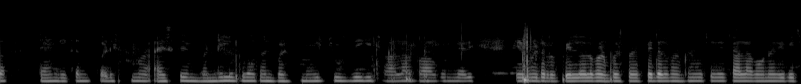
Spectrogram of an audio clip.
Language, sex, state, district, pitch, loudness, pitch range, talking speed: Telugu, female, Andhra Pradesh, Anantapur, 160 Hz, -39 LUFS, 155-165 Hz, 140 wpm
